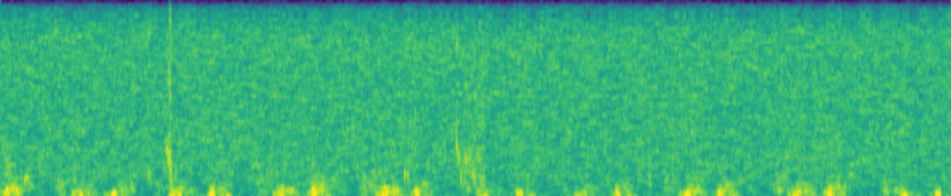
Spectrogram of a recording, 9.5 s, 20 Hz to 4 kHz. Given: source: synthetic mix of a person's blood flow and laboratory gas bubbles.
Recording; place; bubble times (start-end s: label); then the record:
Doppler ultrasound of blood flow; precordium
1.25-1.36 s: bubbles
1.46-1.54 s: bubbles
1.62-1.82 s: bubbles
4.01-4.12 s: bubbles
4.25-4.30 s: bubbles
4.54-4.90 s: bubbles
9.50-9.52 s: bubbles
From the record:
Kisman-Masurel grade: 221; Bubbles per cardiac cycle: several, 3 to 8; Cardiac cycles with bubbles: 10 to 50%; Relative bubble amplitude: barely perceptible (0.100 to 0.250); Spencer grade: 2 (many but less than half of the cardiac periods contain bubble signals, singularly or in groups); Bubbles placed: anywhere in the cardiac cycle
